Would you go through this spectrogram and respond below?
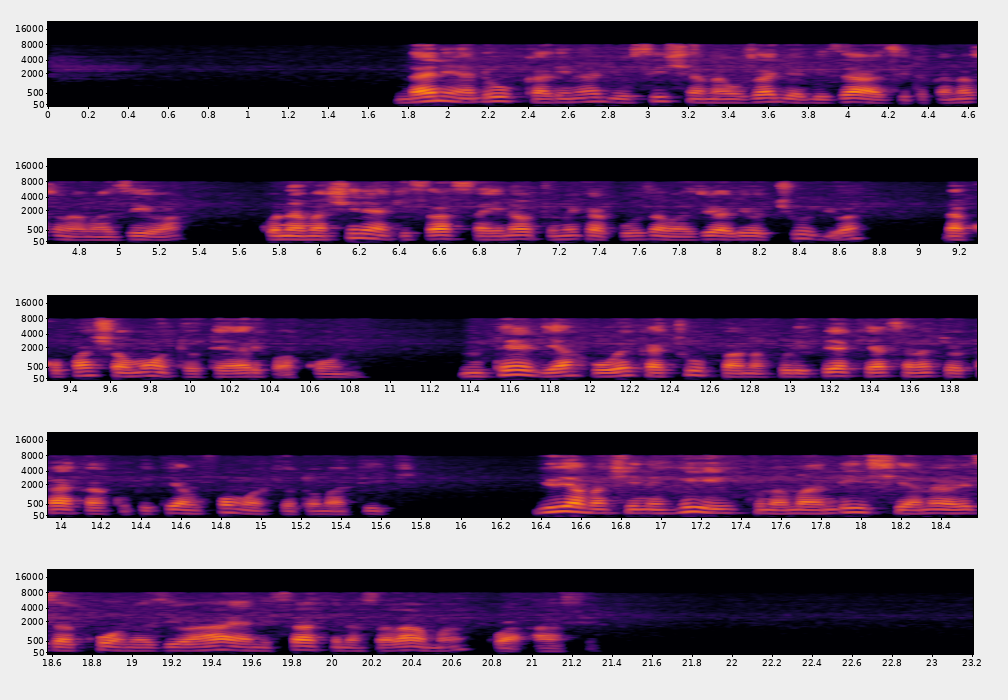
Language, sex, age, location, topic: Swahili, male, 25-35, Dar es Salaam, finance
